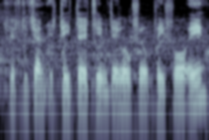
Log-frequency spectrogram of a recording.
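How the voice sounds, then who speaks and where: A man giving live sim racing commentary, with fillers and short pauses as he follows the action and a voice that climbs in pitch as battles get close. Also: fairly even intonation, noisy background. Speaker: race commentator.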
